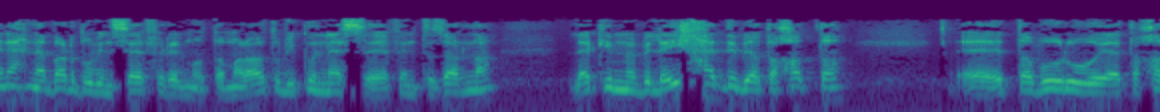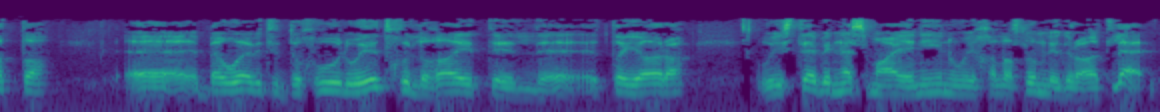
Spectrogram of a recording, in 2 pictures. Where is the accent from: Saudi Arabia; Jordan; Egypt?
Egypt; ويا رب تبقى الأفكار نافعة لأحسن بلد في الدنيا بلدنا مصر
